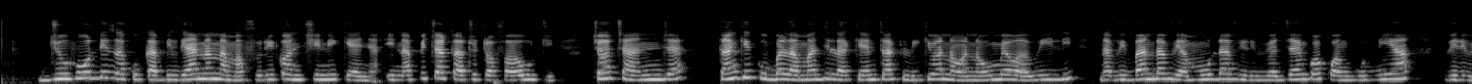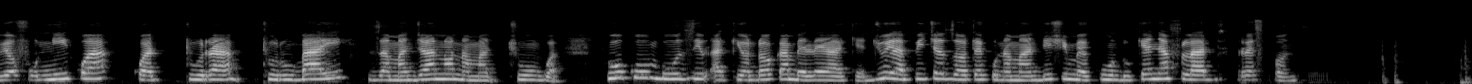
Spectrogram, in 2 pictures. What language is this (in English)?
Swahili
